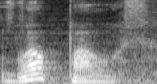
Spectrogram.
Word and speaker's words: Vapaus: It's Vapaus.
